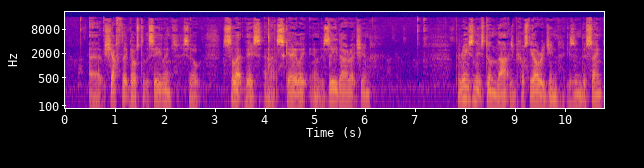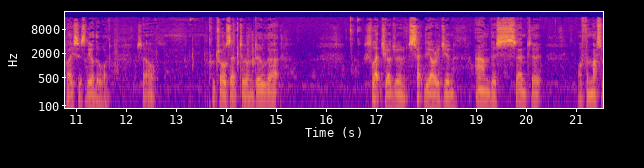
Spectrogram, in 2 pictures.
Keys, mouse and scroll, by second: 0.4 scroll, 0.5 middle click, 3.8 s, 5.1 z, 6.9 click, 7.5-10.2 middle drag, 10.2-11.8 scroll, 13.2-13.7 scroll, 13.7 ctrl+z, 16.4 click.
